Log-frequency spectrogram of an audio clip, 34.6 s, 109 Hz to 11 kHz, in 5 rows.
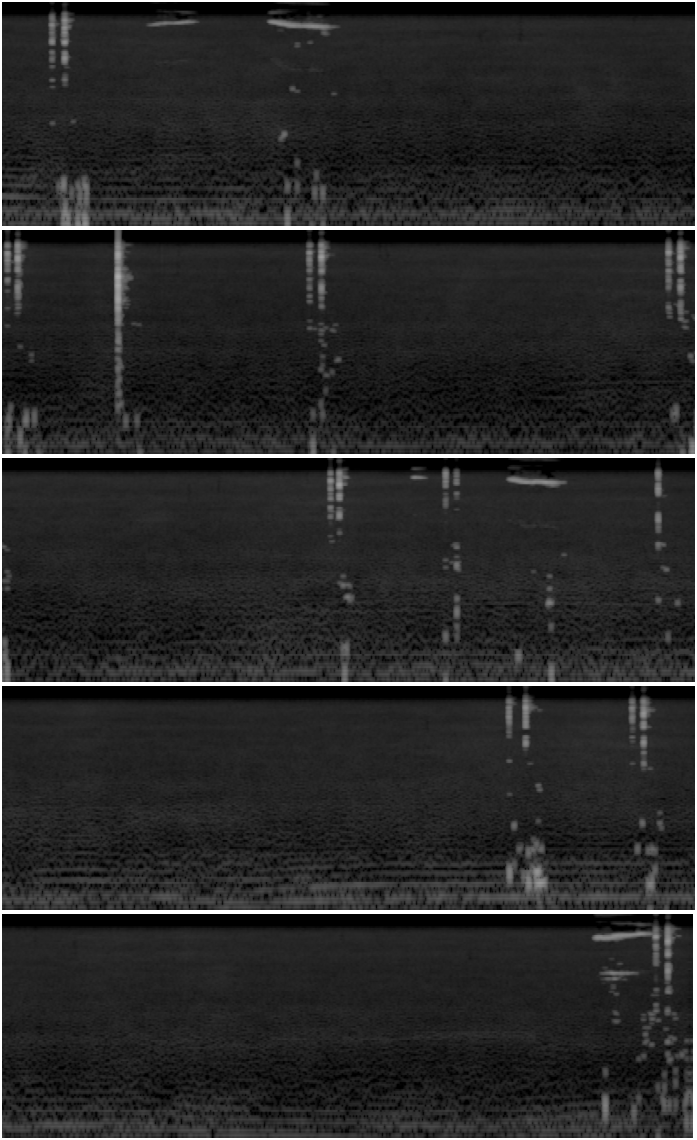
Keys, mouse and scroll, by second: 3.3 scroll up 1, 5.2 scroll up 1, 6.8 click, 8.5 Return, 9.1 scroll down 1, 9.9 click, 10.4 scroll down 1, 13.4 click, 17.0 click, 18.2 Return, 18.8-19.5 scroll down 1, 19.8-21.1 middle drag, 21.1-22.2 scroll up 1, 23.5-24.0 scroll down 1, 25.7 click, 26.2 click, 31.7 scroll up 1, 34.1 scroll up 1, 34.1 click.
